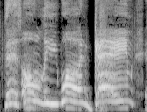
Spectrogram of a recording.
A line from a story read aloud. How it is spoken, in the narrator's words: they all yell back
